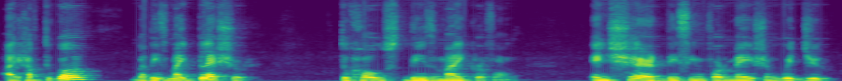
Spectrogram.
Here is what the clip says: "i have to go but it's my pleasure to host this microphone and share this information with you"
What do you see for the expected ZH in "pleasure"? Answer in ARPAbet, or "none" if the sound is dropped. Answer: SH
